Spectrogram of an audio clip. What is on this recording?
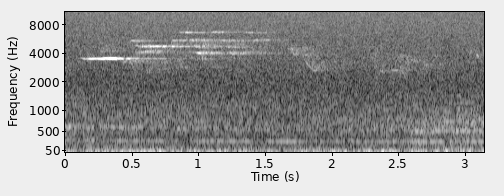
Hermit Thrush, Blue-headed Vireo, Ovenbird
